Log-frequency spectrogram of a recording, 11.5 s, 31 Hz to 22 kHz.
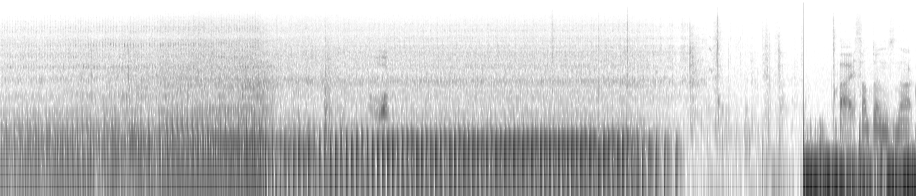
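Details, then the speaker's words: TaoTao Coolster 110cc youth ATV with a 20mm carb, needle at default and running a little lean, test ridden: it revs into the mid-range, then burbles unevenly and can't pull through it or reach wide open throttle; cause not confirmed. "Let's see, now you can get into the mid-range, but you can't get all the way through the mid-range, and there's no full wide open. Just burps along."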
